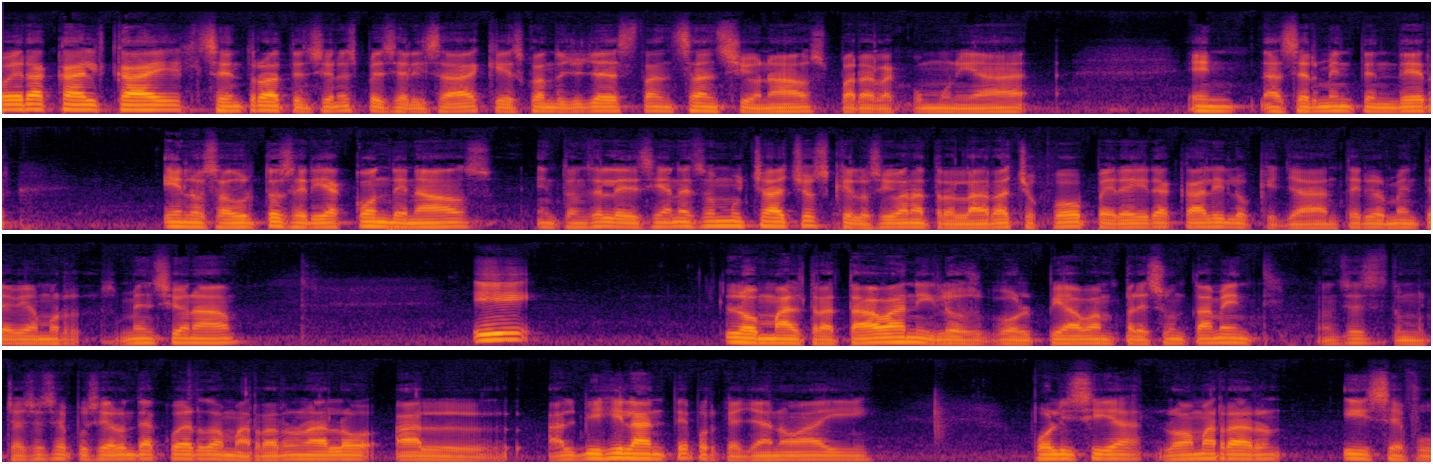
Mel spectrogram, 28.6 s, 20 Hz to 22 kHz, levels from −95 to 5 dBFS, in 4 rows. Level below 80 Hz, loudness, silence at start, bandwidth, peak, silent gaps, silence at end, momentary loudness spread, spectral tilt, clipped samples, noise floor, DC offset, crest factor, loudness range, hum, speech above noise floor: -54 dBFS; -24 LUFS; 0 s; 12.5 kHz; -4 dBFS; none; 0 s; 11 LU; -5.5 dB/octave; under 0.1%; -56 dBFS; under 0.1%; 20 dB; 4 LU; none; 32 dB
